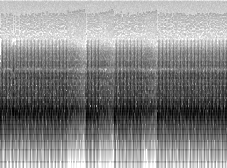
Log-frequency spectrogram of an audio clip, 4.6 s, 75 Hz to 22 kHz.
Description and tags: Gunshot sound obtained using granular synthesis.
lcs13, granular, gunshot, speech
